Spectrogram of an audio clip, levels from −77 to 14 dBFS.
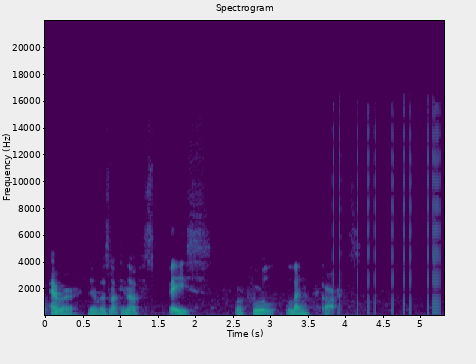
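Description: From 3.84 to 5.12 s, GSM signalling bursts break in: a galloping dit-dit-dit of short buzzes pulsing at 217 Hz, roughly ten decibels below the speech. A nearby 2G phone sending short radio bursts is being rectified by the audio circuit. The grouped, intermittent rhythm separates it from a continuous phone buzz.

At 5.17 s the pattern turns into a steady GSM phone buzz lasting to 5.28 s, a hard, raspy 217 Hz tone rich in harmonics at about 10 dB below the speech. Now the phone transmits its bursts without gaps, as during a call, so the buzz holds unbroken instead of galloping.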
